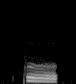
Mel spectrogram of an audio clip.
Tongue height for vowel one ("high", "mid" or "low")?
high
